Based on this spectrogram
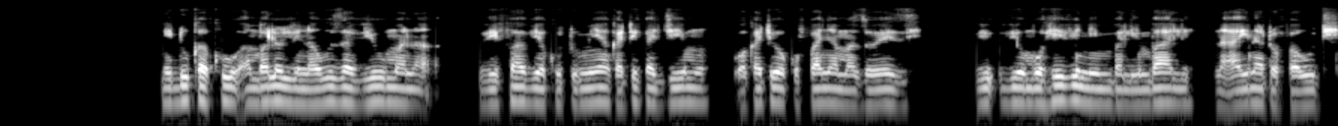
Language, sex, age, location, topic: Swahili, male, 18-24, Nairobi, finance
